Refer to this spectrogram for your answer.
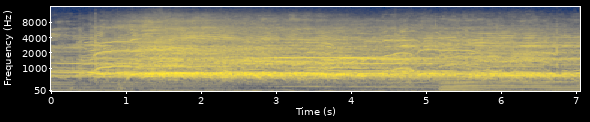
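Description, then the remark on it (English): The collective war cry of an army of men and women fighters echoing up and down a mountainside: a massed crowd of voices roars a sustained, booming war cry, many shouts blending into one loud, continuous bellow that holds steady for several seconds. “The knight Aveline found her answer in the collective booming war cry of the army.”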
